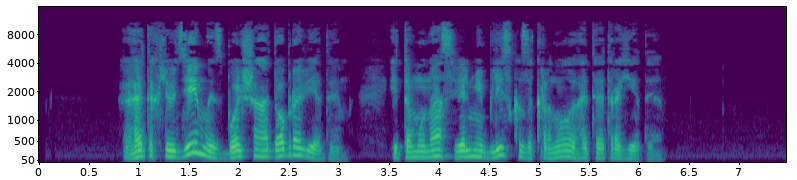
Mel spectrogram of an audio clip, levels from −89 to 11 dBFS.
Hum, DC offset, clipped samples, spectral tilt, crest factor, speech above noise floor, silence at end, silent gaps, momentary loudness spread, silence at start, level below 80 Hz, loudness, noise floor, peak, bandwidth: none; under 0.1%; under 0.1%; -5.5 dB/octave; 20 dB; 50 dB; 1.25 s; none; 12 LU; 0.85 s; -58 dBFS; -20 LUFS; -70 dBFS; -2 dBFS; 11.5 kHz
